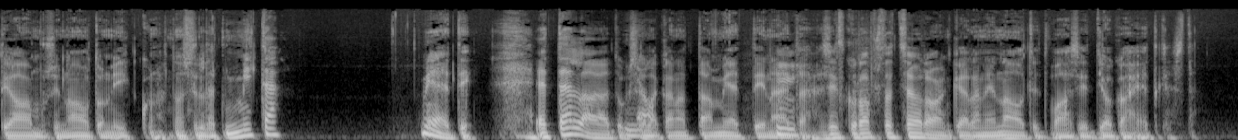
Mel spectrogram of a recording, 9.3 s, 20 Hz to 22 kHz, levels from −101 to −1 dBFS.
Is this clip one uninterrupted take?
yes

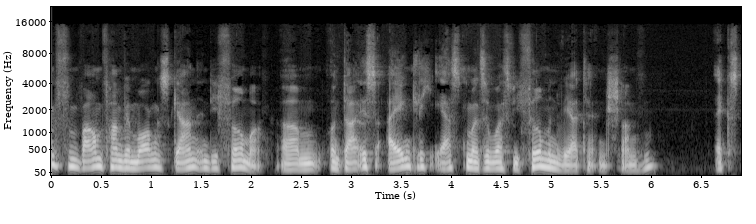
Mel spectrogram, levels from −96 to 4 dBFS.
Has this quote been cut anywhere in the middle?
yes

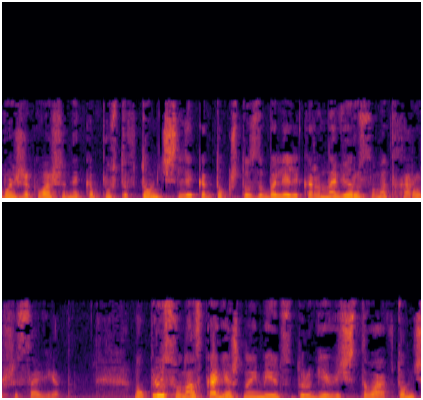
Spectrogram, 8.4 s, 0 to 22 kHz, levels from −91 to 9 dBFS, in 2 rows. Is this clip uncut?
no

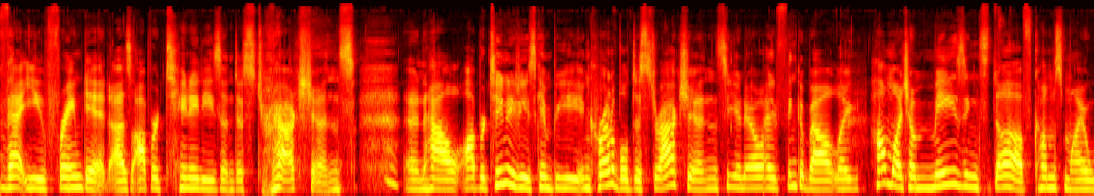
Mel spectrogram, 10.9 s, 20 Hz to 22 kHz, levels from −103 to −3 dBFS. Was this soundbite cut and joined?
yes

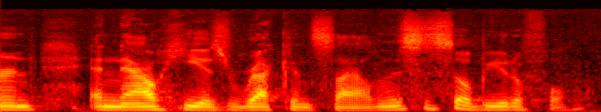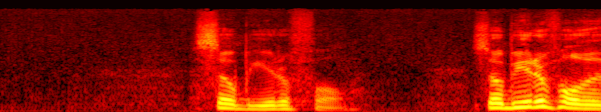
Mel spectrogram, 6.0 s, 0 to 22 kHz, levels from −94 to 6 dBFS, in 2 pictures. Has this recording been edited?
no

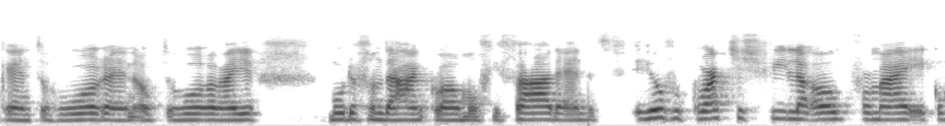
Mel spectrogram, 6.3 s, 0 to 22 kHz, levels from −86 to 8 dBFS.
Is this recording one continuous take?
yes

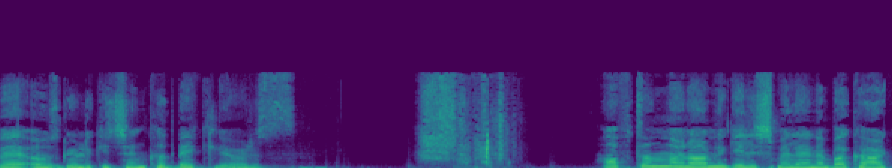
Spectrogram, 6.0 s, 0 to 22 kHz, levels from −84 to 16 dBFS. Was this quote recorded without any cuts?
no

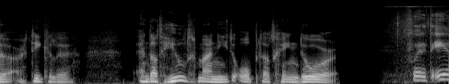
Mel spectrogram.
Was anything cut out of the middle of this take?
no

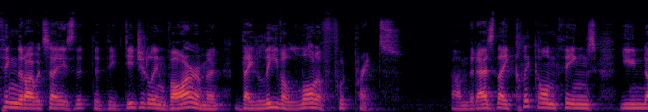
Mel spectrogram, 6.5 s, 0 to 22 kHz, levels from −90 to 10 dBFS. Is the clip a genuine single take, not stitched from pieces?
no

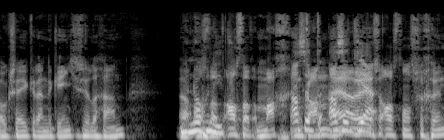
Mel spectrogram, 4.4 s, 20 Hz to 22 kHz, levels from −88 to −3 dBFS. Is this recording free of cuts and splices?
yes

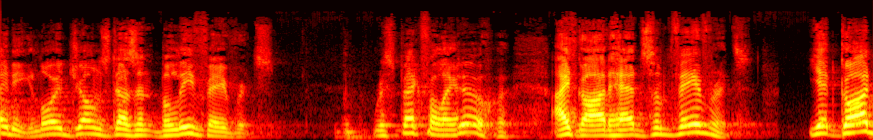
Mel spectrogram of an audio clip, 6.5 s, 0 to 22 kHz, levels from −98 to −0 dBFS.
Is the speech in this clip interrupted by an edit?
yes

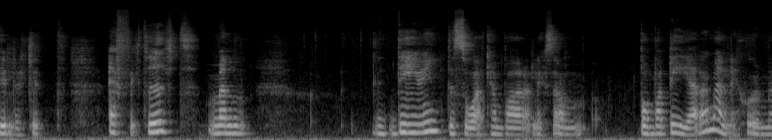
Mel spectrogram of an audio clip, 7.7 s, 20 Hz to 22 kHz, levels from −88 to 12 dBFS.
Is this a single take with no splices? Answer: no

